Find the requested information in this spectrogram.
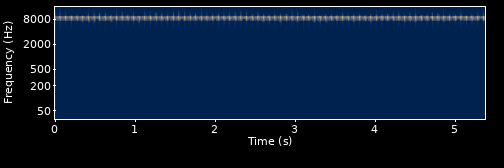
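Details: A close view of the Ruspolia lineosa katydid's song, recorded in 2020 by the National Institute of Biological Resources, shows a piercing, high buzz made of quick, evenly spaced pulses. The pulses are clearly separable, with about fourteen each second.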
